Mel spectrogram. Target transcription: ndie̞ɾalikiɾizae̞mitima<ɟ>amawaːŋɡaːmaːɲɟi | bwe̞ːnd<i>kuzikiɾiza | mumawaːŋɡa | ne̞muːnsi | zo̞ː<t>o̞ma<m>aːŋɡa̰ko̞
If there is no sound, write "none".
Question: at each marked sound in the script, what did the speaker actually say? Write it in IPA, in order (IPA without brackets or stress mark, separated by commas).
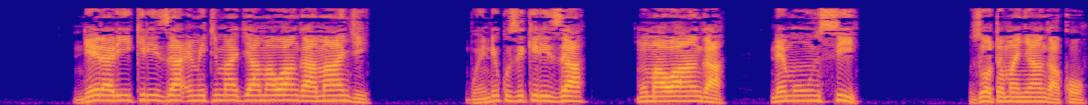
ɟ, i, t, ɲ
